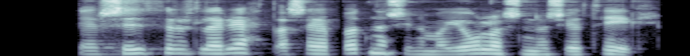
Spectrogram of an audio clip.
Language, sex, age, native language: Icelandic, female, 30-39, Icelandic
